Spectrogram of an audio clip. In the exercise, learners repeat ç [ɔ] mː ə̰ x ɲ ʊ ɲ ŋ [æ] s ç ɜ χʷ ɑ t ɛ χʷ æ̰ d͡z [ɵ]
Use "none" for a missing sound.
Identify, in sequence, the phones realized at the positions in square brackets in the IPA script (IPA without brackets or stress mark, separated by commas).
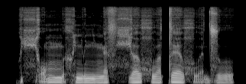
ɔ̰, æ, ʊ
